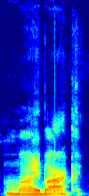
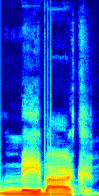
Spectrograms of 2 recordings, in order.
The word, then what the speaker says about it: Maybach: to be called but it actually is my bach not maybach or maybach but it's my bach so for those of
